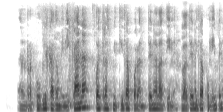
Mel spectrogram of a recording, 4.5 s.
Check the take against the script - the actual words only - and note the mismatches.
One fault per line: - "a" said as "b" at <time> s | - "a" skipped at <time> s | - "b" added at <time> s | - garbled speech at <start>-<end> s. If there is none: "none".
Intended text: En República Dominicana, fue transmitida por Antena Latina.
- garbled speech at 3.6-4.5 s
